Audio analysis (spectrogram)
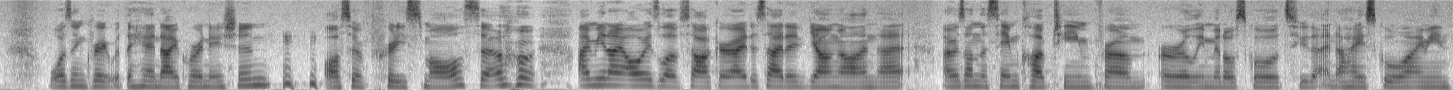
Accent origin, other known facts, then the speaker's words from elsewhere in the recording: Damascus, Maryland, United States; I'm from Damascus, Maryland, okay. In Montgomery County.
